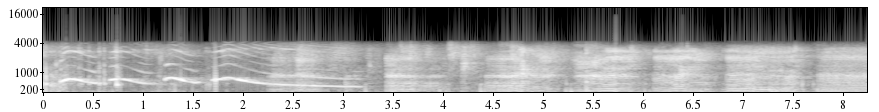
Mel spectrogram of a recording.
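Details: Athena, a female Samoyed, yowling while mullet fishing in 2008 as a male Samoyed and a Maltese-Pomeranian look on; four short arched tonal yowls, then a long sliding falling one, followed by mixed whines and a person talking.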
